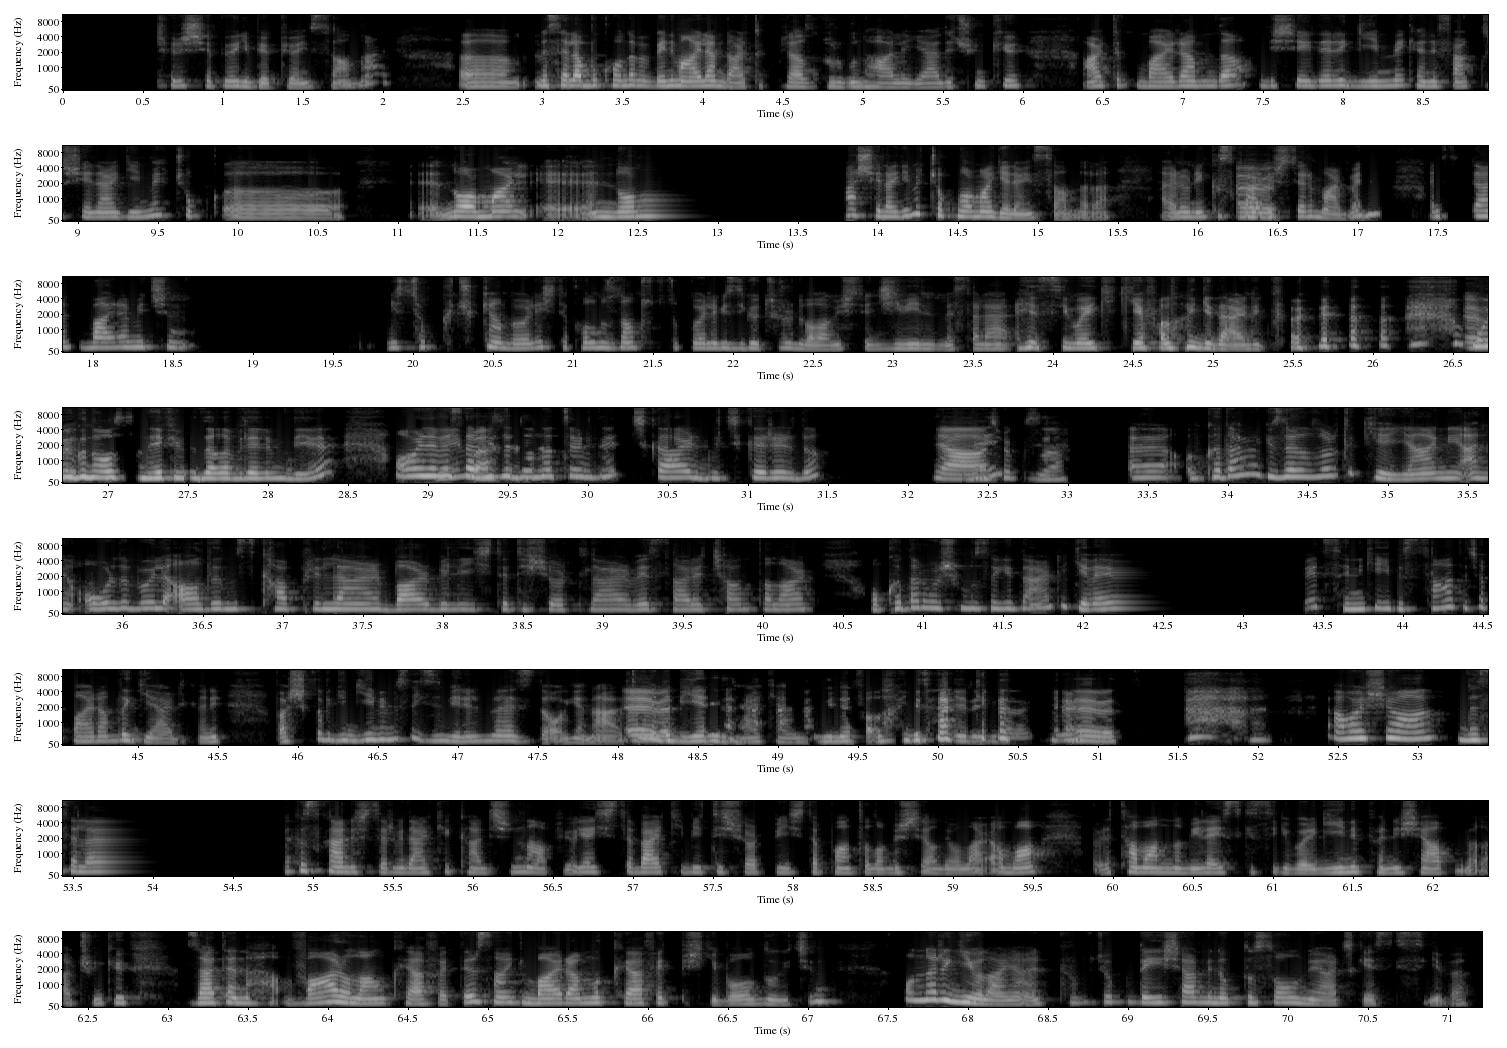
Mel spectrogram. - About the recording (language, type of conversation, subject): Turkish, unstructured, Bir bayramda en çok hangi anıları hatırlamak sizi mutlu eder?
- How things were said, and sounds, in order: other background noise; distorted speech; tapping; laughing while speaking: "falan giderdik, böyle"; chuckle; chuckle; other noise; chuckle; laughing while speaking: "falan giderken"; chuckle; chuckle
